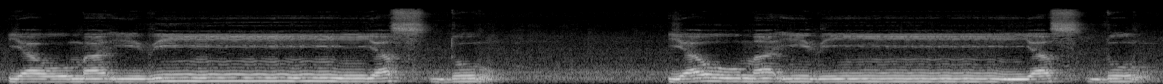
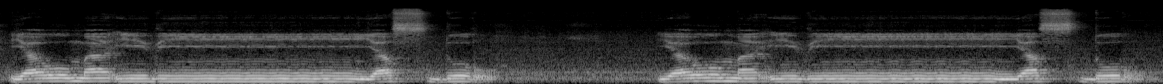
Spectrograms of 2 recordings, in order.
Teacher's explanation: panjangkan saja bunyi zi, kemudian keluarkan dari bunyinya dari hidung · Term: dengung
